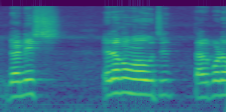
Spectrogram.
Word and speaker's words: গণেশ: তখনই কিন্তু আপনার কাছে পুরো পরিষ্কার হয়ে গেল গণেশা হয়ে গেল গণশা হয়ে গেল উচ্চারণ তার বিদ্যা এখানে ভি হয়ে গেছে দেখুন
